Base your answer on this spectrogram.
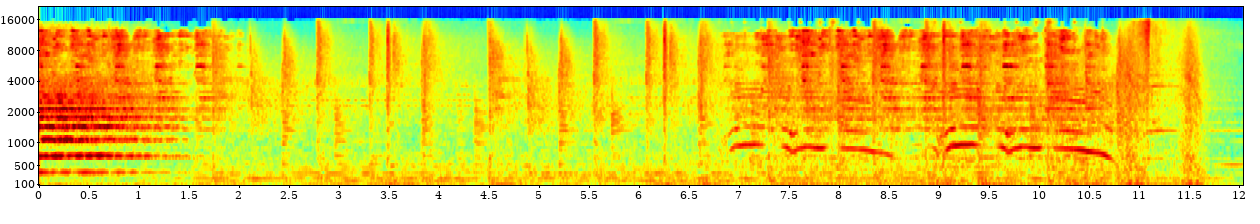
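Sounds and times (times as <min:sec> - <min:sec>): horn note: 0:00.0 - 0:01.7.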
